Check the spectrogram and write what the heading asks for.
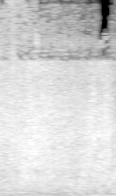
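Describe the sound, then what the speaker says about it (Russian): Evening sea waves washing onto a fine sandy beach at a Turkish resort hotel, a dense, loud wash of surf with wind buffeting the microphone, brief and with no voices. "вот иногда и без катера вечерком вот такие волны начинаются"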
